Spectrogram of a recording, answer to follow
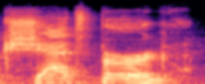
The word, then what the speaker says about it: Schatzberg: Michael Schatzberg. Thank you, Jimmy. You got my name wrong. Otherwise, 35 years you think you meant my name. I always forget the Berg. Schatzberg, affectionately known I don't think people know my name.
